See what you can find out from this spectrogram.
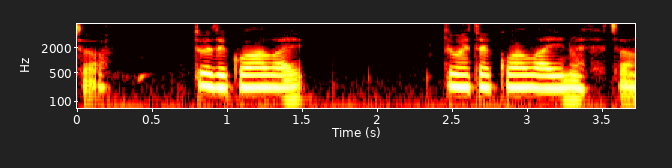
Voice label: "gwaalau", Welsh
